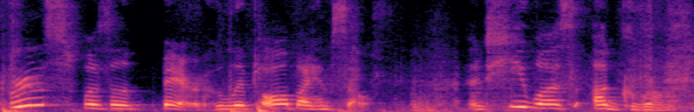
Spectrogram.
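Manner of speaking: lively, lilting storytime read; picture-book narration; reading to children. A narrator's reading. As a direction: tell it to a group of small kids. Reads a picture book aloud.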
